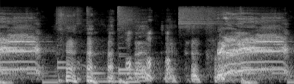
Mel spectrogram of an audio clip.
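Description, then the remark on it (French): A person who is a champion at pig-squeal imitation loudly imitates a pig squealing, with drawn-out nasal squeals at the start and end and choppy, grunting bursts in between. “Tu es champion d'une certaine catégorie de championnat. Un cri de cochon.”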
